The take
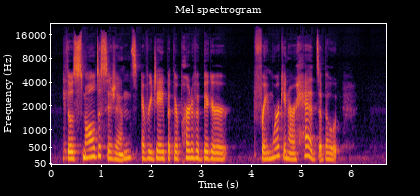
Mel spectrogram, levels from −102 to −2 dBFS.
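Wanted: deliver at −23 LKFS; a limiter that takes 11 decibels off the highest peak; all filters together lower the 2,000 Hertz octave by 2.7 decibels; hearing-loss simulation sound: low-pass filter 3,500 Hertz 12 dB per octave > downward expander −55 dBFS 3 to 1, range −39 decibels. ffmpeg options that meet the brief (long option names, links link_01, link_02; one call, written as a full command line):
ffmpeg -i in.wav -af "equalizer=frequency=2000:width_type=o:gain=-3,alimiter=limit=-20dB:level=0:latency=1,lowpass=3500,agate=range=-39dB:threshold=-55dB:ratio=3,volume=7dB" out.wav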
